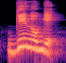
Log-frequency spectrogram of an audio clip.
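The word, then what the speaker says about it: 下の下: Dans ce contexte là, très précisément, il va se prononcer G. Et donc c'est une expression, on peut le voir comme étant une expression hein, genogé.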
